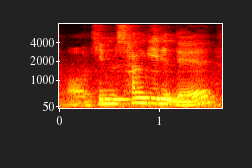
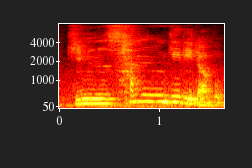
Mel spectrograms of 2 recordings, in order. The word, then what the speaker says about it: 김상길: 이응 발음이 없어서 내 이름을 이야기할 때도 김상길인데 김산길이라고 불러요. 니은자를 해가지고 산길이라고 그렇게 부르거든요.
